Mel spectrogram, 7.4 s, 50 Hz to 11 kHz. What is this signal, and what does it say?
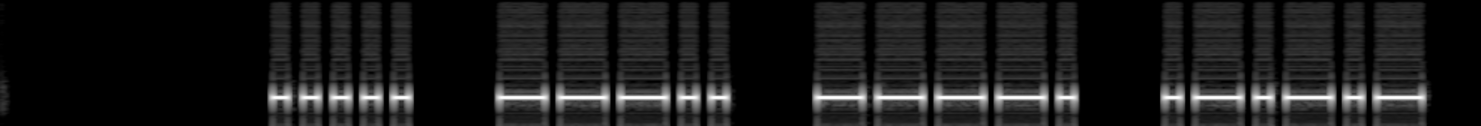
Morse code, heard as a keyed tone, about 16 wpm, spaced as for 11 wpm, 800 Hz. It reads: 589.
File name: (spaced) / QSOs Spaced-mp3s / WD0FBT 1 @15 sp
